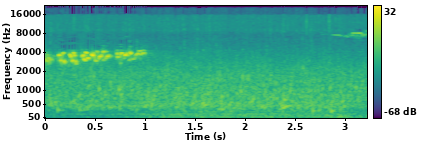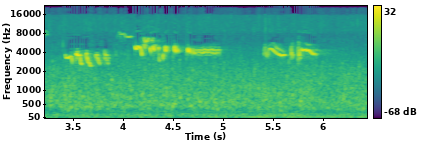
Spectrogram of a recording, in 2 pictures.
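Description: A European robin sings short, high, thin phrases of fast trills and warbles, separated by brief pauses, over a steady rush of running water.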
